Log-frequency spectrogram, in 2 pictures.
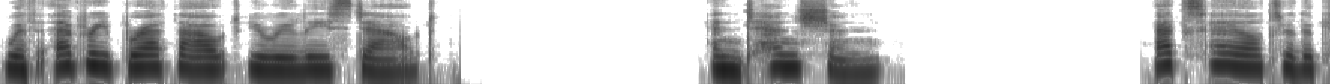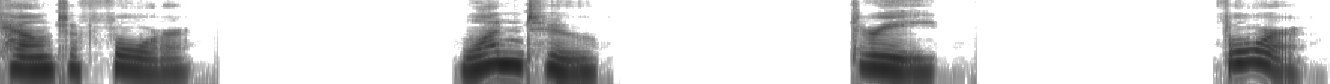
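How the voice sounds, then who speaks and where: A woman leads a guided meditation in a soft-edged, mellow voice, recorded very dry and close to silence of any room. She speaks slowly and deliberately, keeping a calm, soothing delivery suited to scripted affirmations. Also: mid-range voice, dry recording.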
